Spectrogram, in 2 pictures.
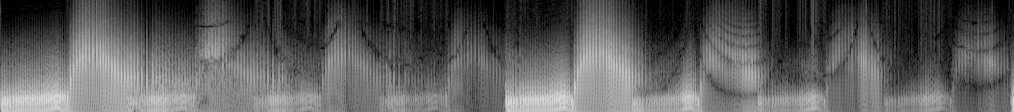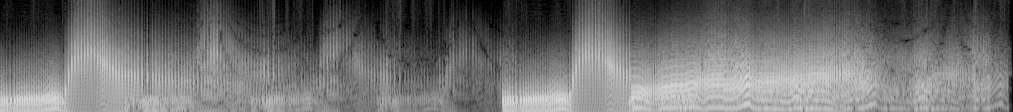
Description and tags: An All Around Tech Sound.
synth, dance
